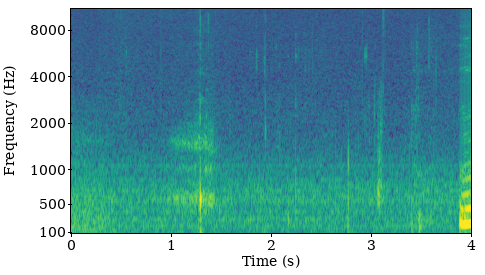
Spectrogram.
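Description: A person tasting hot cocoa from a spoon: a short slurp with a small click about a second in, then faint mouth sounds.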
